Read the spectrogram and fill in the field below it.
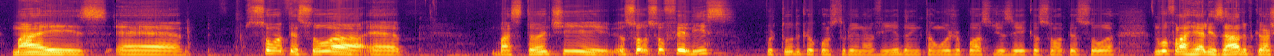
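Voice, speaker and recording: A man at a medium pitch and moderate pace, with ordinary pitch variation and big swings in loudness. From interior of São Paulo state, Brazil. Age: 60s. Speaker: pharmacy association executive. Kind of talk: podcast interview.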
